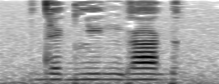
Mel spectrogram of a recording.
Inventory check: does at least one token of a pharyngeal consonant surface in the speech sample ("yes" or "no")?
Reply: no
